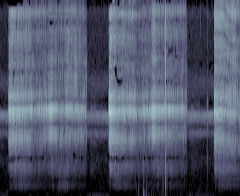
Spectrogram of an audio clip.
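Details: Asiatic rhinoceros beetle, or coconut rhinoceros beetle, screaming: three harsh bursts of high, airy hissing noise, each lasting up to about a second and a half, with short quiet gaps between them.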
